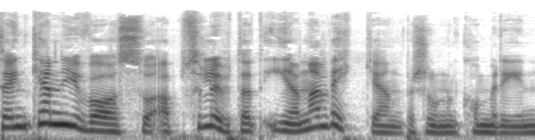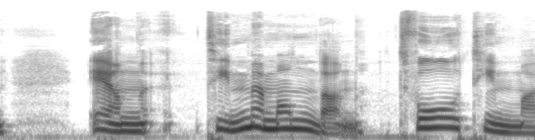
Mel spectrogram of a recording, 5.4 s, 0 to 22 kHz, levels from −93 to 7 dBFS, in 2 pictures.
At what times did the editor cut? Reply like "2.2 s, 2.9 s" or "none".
2.0 s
